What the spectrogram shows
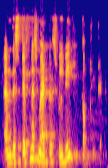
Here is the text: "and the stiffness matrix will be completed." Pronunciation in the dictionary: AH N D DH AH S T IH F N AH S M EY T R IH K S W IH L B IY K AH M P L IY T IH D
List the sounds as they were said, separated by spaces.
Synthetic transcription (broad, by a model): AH N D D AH S T IH F N AH S M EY T IH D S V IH L B IY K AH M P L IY T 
